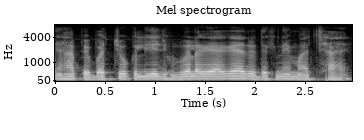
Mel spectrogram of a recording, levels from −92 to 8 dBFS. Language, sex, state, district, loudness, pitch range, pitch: Hindi, male, Bihar, Patna, -16 LUFS, 115-125 Hz, 120 Hz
